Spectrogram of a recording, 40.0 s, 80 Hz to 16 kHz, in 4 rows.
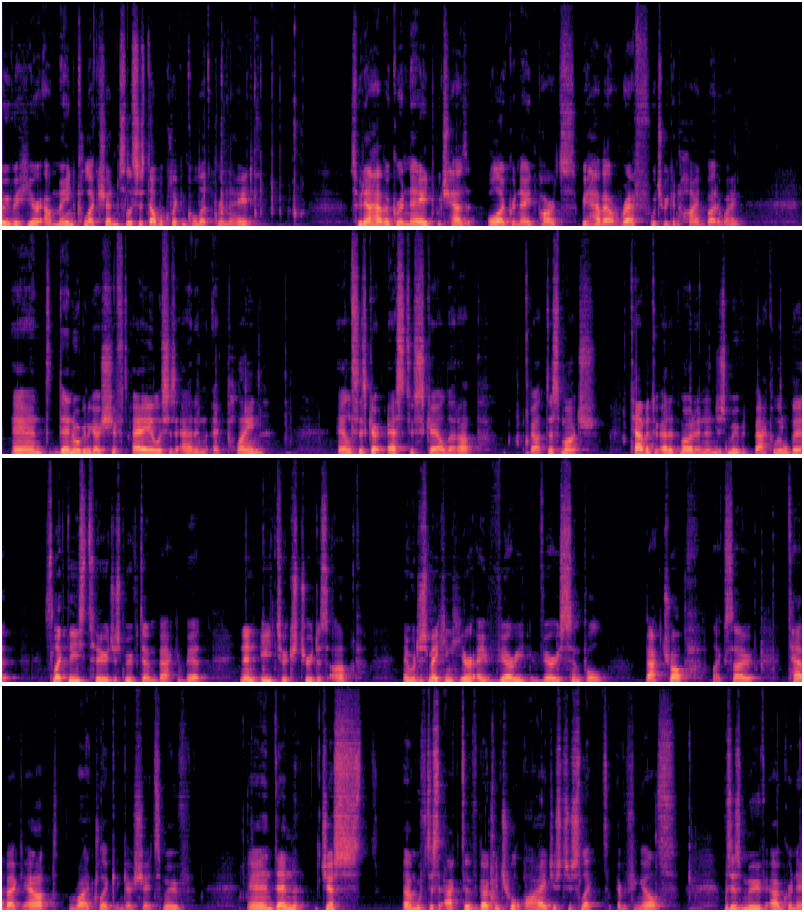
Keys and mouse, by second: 0.1 middle click, 0.2-1.4 right drag, 1.4-6.2 middle drag, 6.5 middle click, 8.4 middle click, 11.4 shift+a, 13.5 KP_1, 14.4-20.3 drag, 14.7 s, 17.6 Tab, 18.6 g, 20.3 ctrl+z, 20.3-25.2 middle drag, 20.6 g, 23.0 e, 25.2 click, 26.2-31.0 middle drag, 26.9 ctrl+b, 29.4 Tab, 31.0-32.6 drag, 32.6-38.0 right drag, 36.5 ctrl+i, 37.5 g, 38.0-40.0 middle drag, 38.5 KP_1, 39.6 g.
